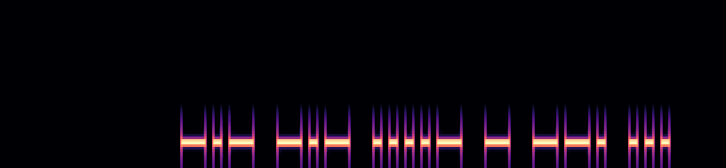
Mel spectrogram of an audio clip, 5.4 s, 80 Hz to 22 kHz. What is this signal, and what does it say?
Morse code, heard as a keyed tone, about 20 wpm, 700 Hz. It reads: KK4TGS
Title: USA Call Signs Repeated 3x 20wpm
